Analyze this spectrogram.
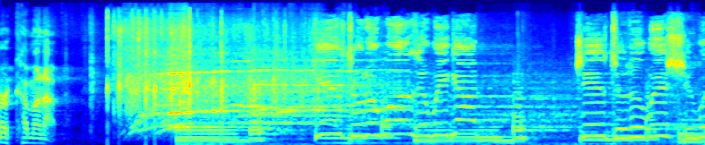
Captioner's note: applause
